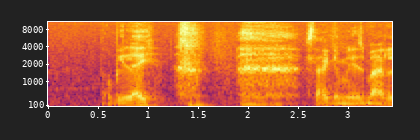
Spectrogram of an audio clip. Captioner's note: chuckling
